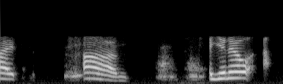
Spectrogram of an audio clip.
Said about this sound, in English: And sorry, I think you're hearing my foster dog weigh in here.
